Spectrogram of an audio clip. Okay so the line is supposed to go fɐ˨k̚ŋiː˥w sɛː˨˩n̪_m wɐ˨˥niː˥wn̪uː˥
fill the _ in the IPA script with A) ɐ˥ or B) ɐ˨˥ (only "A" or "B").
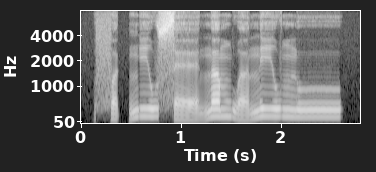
A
